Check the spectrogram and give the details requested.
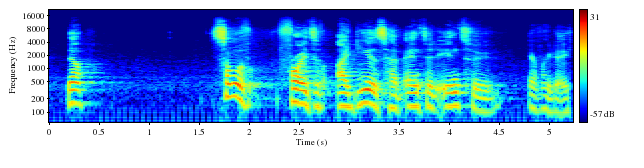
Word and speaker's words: Freud: times yeah sigmund sigmund freud is freud is how you say his name right and sigmund freud is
